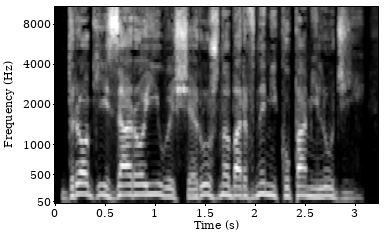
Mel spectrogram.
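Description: A man's voice: on the high side, no room sound. Man narrating an audiobook, dry close sound. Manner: steady, measured storytelling. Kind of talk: scripted narration of a classic novel.

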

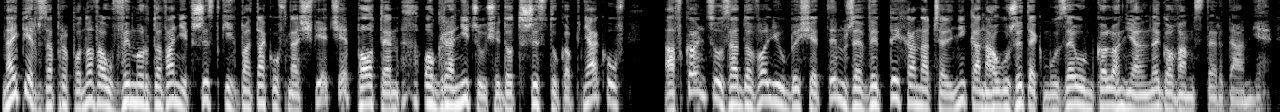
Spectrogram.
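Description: A man reading an audiobook in measured, even storytelling narration. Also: medium pitch, no echo, studio quality.

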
